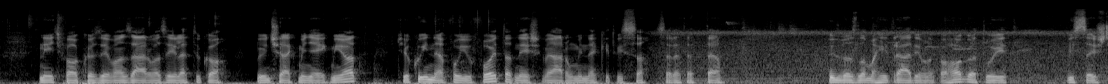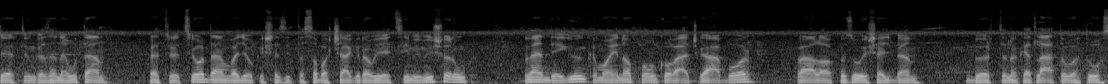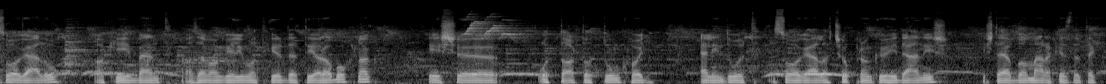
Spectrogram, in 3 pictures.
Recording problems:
animal sounds; noticeable; throughout; 10 dB below the speech

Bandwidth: 13.5 kHz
